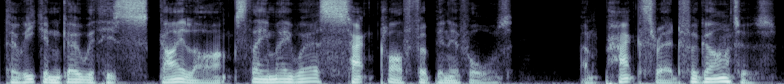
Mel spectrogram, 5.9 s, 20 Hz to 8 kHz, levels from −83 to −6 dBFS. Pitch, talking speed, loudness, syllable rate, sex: 90 Hz, 175 wpm, -21 LUFS, 4.6 syllables/s, male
